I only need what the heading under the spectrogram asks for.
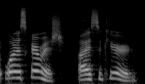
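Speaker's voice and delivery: normal talking voice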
